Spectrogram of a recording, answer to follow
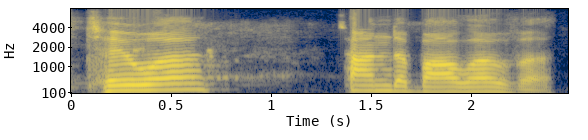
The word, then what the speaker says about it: Tagovailoa: Hey, now you got if you're gonna pronounce his name, pronounce it right. What? Yeah, it's Tua it's Tua Tagovailoa.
